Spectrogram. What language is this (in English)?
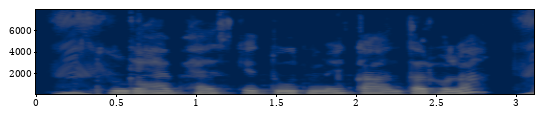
Bhojpuri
